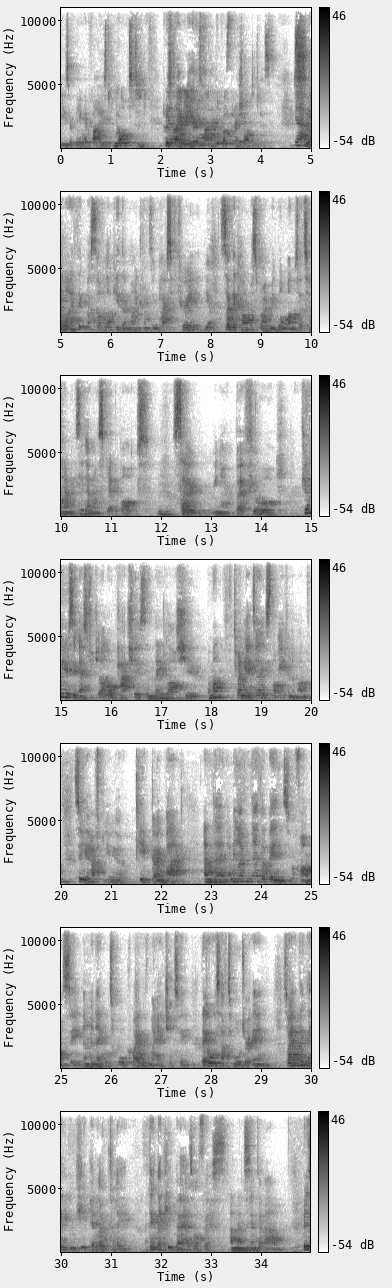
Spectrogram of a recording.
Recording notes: At Edinburgh Wellbeing Festival. It’s not the highest quality, as it was recorded in an auditorium with a live audience.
